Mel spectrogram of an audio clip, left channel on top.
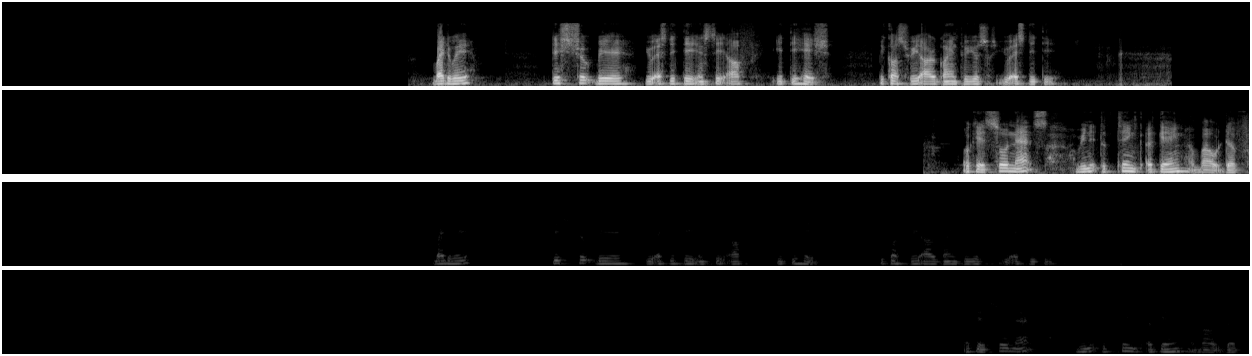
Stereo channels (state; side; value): quieter; right; 39.6 dB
